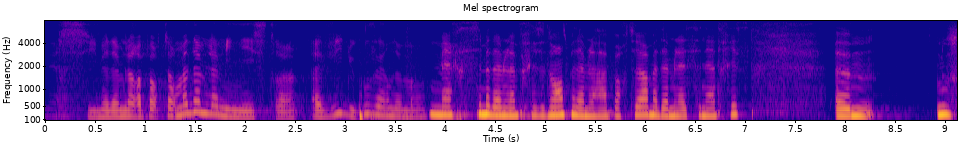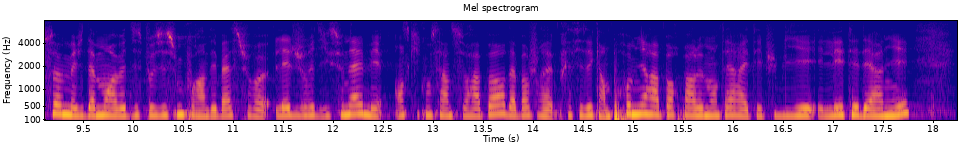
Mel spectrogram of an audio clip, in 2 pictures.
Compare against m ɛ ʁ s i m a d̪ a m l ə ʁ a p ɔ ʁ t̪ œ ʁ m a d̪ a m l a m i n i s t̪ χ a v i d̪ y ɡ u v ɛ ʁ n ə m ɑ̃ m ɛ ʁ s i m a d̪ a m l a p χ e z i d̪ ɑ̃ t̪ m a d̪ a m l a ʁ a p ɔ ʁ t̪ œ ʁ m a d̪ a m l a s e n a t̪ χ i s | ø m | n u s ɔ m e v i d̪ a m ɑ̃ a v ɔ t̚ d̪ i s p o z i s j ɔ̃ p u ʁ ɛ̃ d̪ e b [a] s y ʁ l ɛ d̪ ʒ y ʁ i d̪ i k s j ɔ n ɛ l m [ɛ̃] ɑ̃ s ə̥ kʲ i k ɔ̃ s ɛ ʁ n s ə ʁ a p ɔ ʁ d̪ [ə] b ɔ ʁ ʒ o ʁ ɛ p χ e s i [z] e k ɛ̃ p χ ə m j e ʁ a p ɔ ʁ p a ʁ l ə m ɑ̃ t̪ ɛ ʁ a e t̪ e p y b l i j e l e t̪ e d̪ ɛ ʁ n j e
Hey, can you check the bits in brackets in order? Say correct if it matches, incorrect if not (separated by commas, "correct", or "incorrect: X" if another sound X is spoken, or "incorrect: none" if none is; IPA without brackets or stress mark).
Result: correct, incorrect: ɛ, incorrect: a, correct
